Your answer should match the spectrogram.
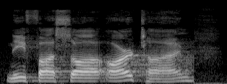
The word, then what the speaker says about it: Nephi: Instead of Nephi, he says Nepha.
